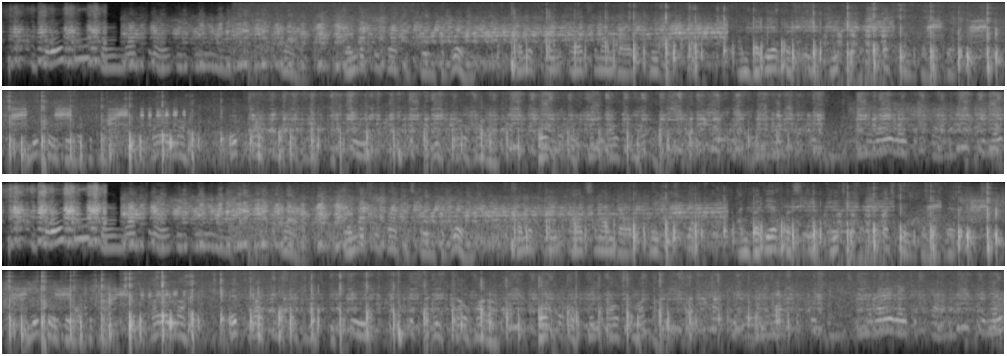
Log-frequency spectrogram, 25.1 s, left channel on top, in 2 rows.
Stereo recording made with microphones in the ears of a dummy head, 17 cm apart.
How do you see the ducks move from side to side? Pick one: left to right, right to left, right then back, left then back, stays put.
right to left.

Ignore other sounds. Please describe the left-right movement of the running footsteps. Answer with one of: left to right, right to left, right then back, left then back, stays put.
left to right.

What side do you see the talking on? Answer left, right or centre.
right.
